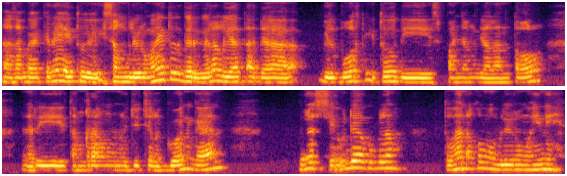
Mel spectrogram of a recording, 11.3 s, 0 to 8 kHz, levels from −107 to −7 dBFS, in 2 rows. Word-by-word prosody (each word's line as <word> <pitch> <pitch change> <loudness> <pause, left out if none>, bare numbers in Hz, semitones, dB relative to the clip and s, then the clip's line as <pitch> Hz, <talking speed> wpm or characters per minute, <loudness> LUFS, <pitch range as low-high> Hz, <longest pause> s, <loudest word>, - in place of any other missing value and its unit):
Eee, 160 -1 -1
sampai 160 +1 +1
akhirnya 170 +4 -1
ya - - +6
itu 175 0 -4
ya, - - +4
iseng. 170 -2 +2
Beli 160 -1 +5
rumahnya 175 +8 +2
itu 245 - -1
gara-gara 160 +2 +3
liat 170 0 +3
ada 160 -2 -1 0.5
billboard 160 +3 +1
gitu, 160 +3 -3 0.2
di 150 - +4 0.3
sepanjang 150 +1 -8
jalan 145 0 -1
tol 160 +3 -1 0.5
dari 155 +1 0 0.3
Tangerang 155 +2 -3
menuju 155 0 -4
Cilegon, 155 +1 0
kan. 175 +3 +3 0.8
Terus 200 +5 -1
ya - - -2
udah 235 +2 +4
aku 220 - -6
bilang, 220 0 0 0.5
"Tuhan 165 +4 0
aku 200 +2 -9
mau 200 - -4
beli 170 0 +2
rumah 165 -1 -3
ini." 175 +2 +1
165 Hz, 185 wpm, -19 LUFS, 155-175 Hz, 0.8 s, ya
